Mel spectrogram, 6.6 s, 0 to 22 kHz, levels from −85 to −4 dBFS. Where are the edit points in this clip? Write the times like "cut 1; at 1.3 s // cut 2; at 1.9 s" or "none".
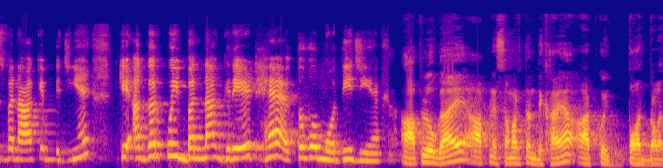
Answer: cut 1; at 3.9 s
